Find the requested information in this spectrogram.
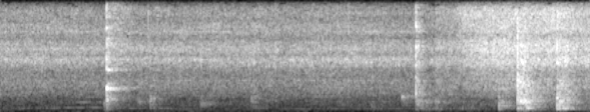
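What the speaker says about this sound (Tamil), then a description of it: "இதுவும் நல்லா மிக்ஸ் பண்ணிக்கலாம். இதுவும் நல்லா வதக்கணும்." Half a pound of tomatoes sautéing in a pan, soft sizzling under several spoon scrapes and taps, the frying growing louder toward the end, no talking.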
